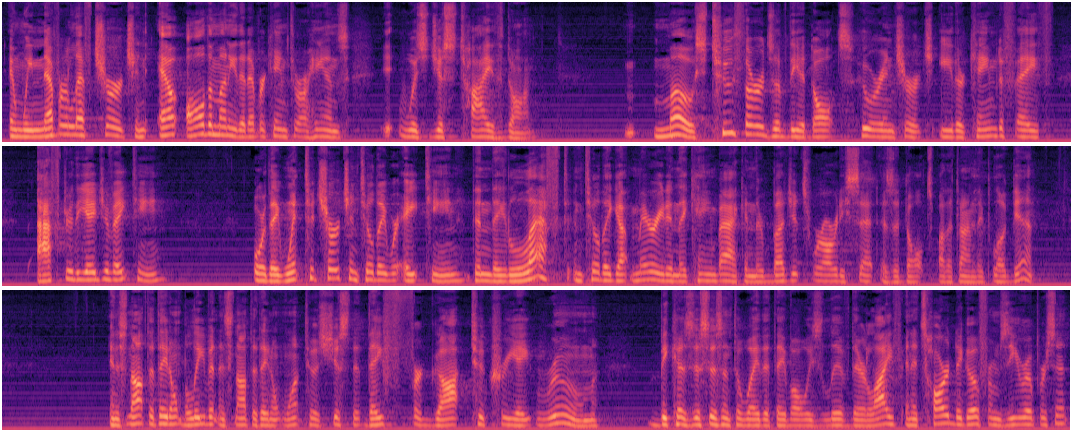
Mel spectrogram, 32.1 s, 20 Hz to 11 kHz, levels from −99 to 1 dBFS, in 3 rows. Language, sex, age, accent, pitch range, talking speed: English, male, 40-59, American, 140-170 Hz, 210 wpm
